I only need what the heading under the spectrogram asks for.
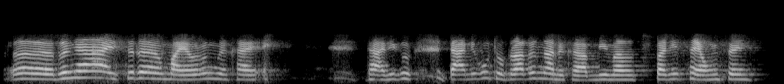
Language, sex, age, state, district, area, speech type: Bodo, female, 18-30, Assam, Udalguri, urban, conversation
